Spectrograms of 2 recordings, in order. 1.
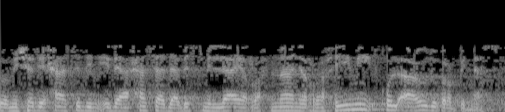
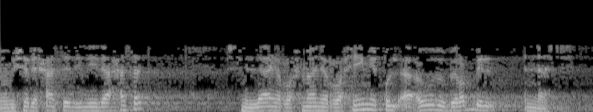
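وصل الجميع بدون وقف. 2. وقف بعد الآية فقط، والبسملة توصل بما بعدها. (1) "وصل آخر السورة بالبسملة مع وصل البسملة بأول الثانية" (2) "الوقف على آخر السورة ووصل البسملة بأول الثانية"

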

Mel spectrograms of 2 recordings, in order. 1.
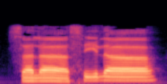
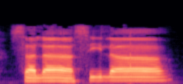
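Das Wort endet auf einen langen Endvokal. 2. Das Wort endet auf einen langen Endvokal.

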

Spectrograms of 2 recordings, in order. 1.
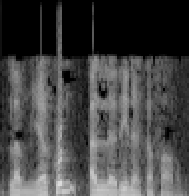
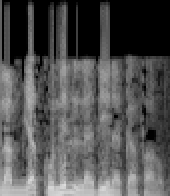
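Yakun berakhir pada bunyi n tanpa vokal. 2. Yakun tersambung ke kata berikutnya dengan bunyi i. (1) "satu yakun" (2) "satu yakuni"

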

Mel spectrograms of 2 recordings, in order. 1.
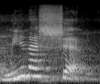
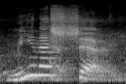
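صوت النون رقيق وخفيف. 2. صوت النون رقيق وخفيف.

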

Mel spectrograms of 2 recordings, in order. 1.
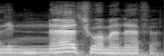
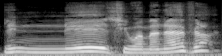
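الألف الطويلة في 'nas' تبقى مفتوحة فتحًا خالصًا. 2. الألف الطويلة في 'nas' تميل نحو الكسرة. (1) "أما السوسي فيقرأ بالفتح وكذا الباقون" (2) "قرأ بالإمالة للناس"

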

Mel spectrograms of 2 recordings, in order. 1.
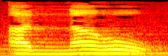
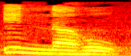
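Vokal pertama adalah bunyi 'a' terbuka. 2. Vokal pertama adalah bunyi 'i' depan. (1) "difathahkan hamzahnya" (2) "dengan dikasrahkan hamzahnya"

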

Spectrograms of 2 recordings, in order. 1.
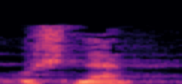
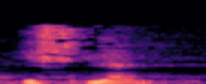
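الحركة الأولى هي صوت 'u' مدوّر. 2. الحركة الأولى هي صوت 'i' أمامي. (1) "الأفصح والأكثر أنه بضم الألف" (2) "ويصح لغة إشنان بكسر الهمس"

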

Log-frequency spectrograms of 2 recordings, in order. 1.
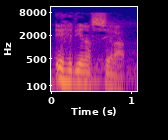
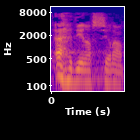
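تبدأ الكلمة الأولى بهمزة وصل 'i'. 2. تبدأ الكلمة الأولى بهمزة قطع 'a'. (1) "وهي اهدنا الصراط" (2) "يقطعها بهمزة القطع"

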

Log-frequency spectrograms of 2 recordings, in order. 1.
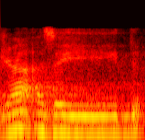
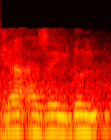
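تنتهي الكلمة الأخيرة بصوت d خالص. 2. تنتهي الكلمة الأخيرة بصوت n زائد. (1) "نقف على الدال، ما نأتي بالتنوين" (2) "ما نقول"

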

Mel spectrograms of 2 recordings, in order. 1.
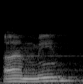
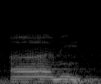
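صوت الميم مشدد ويُمدّ أطول. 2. الحرف الأول طويل، والميم مفردة. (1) "إذا شدد الميم" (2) "بفتح الهمزة مع المد في الأشهر"

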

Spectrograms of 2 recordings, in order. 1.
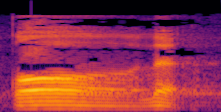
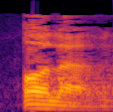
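Vokal setelah q dibaca panjang. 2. Vokal setelah q dibaca pendek. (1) "Baru terwujud apabila kita memberikan italah tadi" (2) "kalau kita tidak mewujudkan italah, ya, pada huruf qaf, ya, kita baca qala begitu"

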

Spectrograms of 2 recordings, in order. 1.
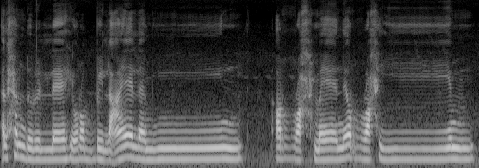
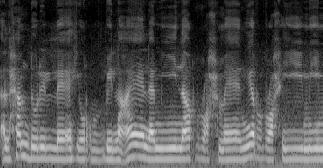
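يُوقَف عند كل آية ويُمَدّ الحرف الأخير. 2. يُوصَل بسلاسة، بمدّ حركتين. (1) "لما نقف على الكلمة نمدها سواء حركتين أو أربعة أو ستة" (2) "إذا وصلنا الكلام ... كده كانت حركتين"

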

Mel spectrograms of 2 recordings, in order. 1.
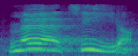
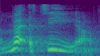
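تحل ألف المدّ محل الهمزة. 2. تُسمع همزة قبل التاء. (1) "يقرأ ماتية" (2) "مأتية في سورة مريم"

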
